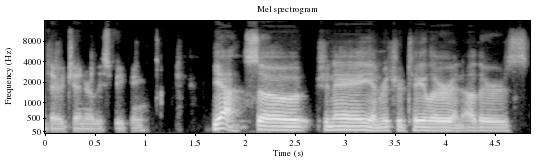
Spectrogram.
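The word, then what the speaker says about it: Ginet: Is it Genet? Is that how you pronounce it? Genet. Genet. Okay. Yep.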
